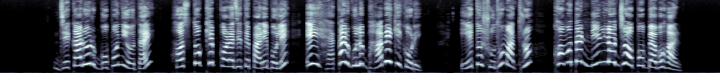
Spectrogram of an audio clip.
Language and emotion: Bengali, angry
